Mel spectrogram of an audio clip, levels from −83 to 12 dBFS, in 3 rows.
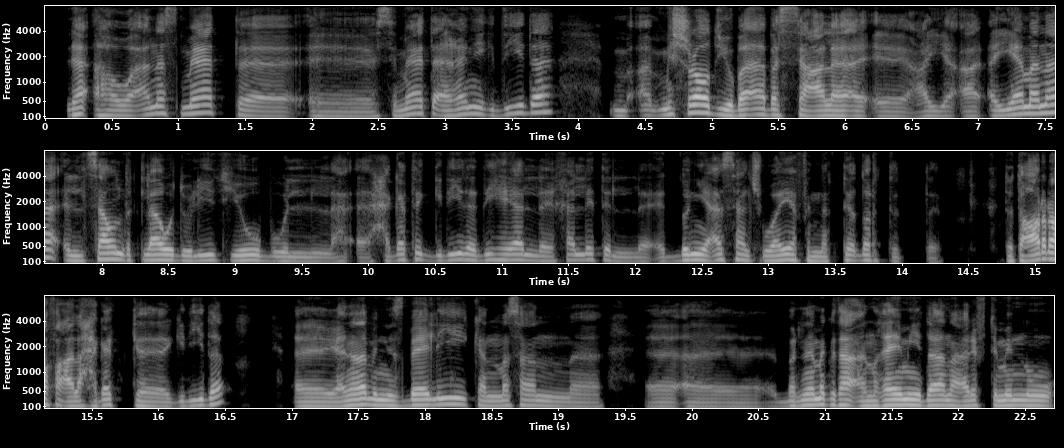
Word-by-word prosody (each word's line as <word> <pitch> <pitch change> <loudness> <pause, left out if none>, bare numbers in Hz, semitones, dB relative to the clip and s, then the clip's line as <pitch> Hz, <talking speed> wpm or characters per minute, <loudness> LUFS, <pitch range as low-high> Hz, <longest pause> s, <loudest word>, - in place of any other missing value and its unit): لأ، 165 +4 0
هو 130 -1 -2
أنا 170 +8 -2
سمعت 190 +3 -1
آآ، 115 -3 -7
سمعت 150 +10 -3
أغاني 155 +6 -1
جديدة 195 - -2 0.4
م 130 -1 -7 0.3
مش 165 +5 +2
راديو 180 -10 +6
بقى 150 +2 +3
بس 145 -2 0
على 130 +1 +3
آآ، 115 -4 -3
أي 120 +1 -6 0.3
أيامي 160 +8 +3
أنا 200 +3 +3
sound 145 +5 +2
cloud 140 -1 +2
واليوتيوب 130 0 -2
والحاجات 110 +4 -7
الجديدة 145 +2 -2
دي، 145 +3 -5
هي 145 0 +1
اللي 125 -4 -3
خلّت 140 +3 -5
الدنيا 115 +5 -1
أسهل 145 -3 -2
شوية 130 +3 +1
في 135 - -9
إنَّك 115 -2 -4
تقدر 140 -1 -3
تت 110 -5 -16 0.8
تتعرف 155 +6 +4
على 120 +1 +2
حاجات 145 +3 -2
جديدة 120 - -2 0.5
آآ، 115 0 -1
يعني 115 +5 +2
أنا 150 +2 +6
بالنسبة 140 -1 +3
لي 155 +2 +3
كان 130 -4 -4
مثلًا 125 -3 -2
آآ 105 -1 -9 0.3
آآ 100 -2 -10
البرنامج 130 +8 +2
بتاع 145 -5 +3
أنغامي 140 +3 +6
ده 135 +1 +4
أنا 130 -2 +2
عرفت 125 +2 -1
منّه 130 -1 +3
130 Hz, 145 wpm, -23 LUFS, 115-145 Hz, 0.8 s, راديو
